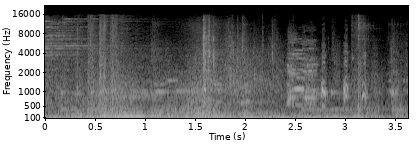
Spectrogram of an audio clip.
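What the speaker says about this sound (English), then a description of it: "And I'm going to turn the turtle into a chicken." Clucking chicken sound effects from the video game Divinity: Original Sin 2 after a turtle is turned into a chicken, heard over game music and other effects, with short clucks and squawks scattered through the stretch.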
